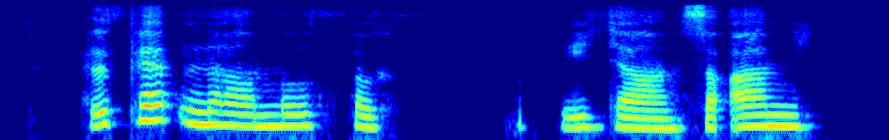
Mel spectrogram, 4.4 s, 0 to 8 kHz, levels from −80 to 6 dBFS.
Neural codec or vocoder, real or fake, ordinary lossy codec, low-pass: codec, 16 kHz in and 24 kHz out, 0.6 kbps, FocalCodec, streaming, 2048 codes; fake; MP3, 64 kbps; 7.2 kHz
